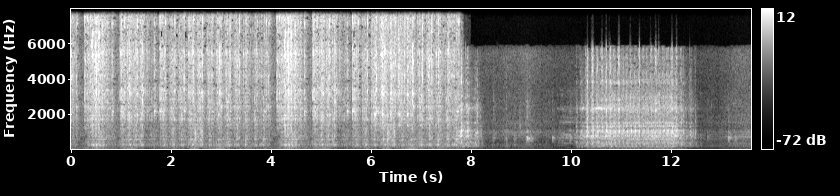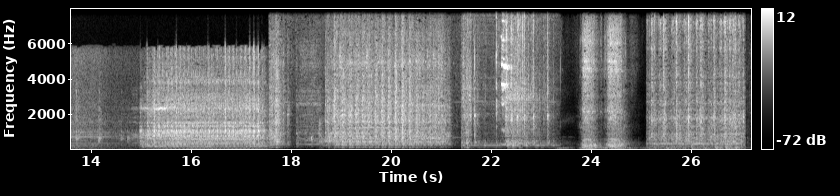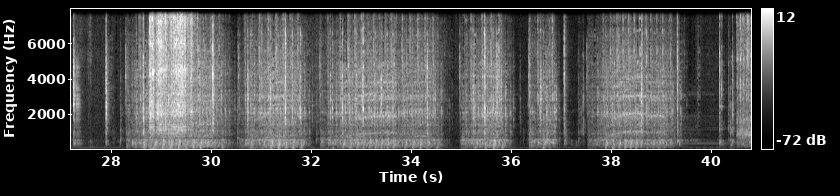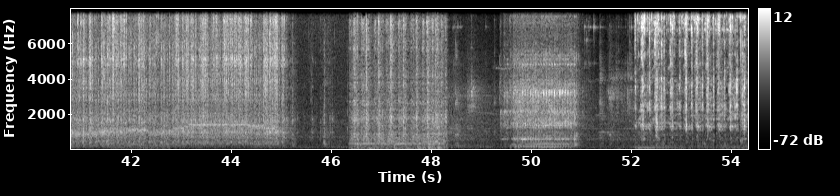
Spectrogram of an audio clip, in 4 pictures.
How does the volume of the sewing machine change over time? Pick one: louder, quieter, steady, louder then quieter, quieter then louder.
quieter.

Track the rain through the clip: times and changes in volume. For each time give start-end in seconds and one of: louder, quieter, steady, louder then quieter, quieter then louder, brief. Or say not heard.
not heard.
